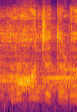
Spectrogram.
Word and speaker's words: मोहनजोदड़ो: आओ दोस्तों आज हम मोहन जोदड़ो की गलियों में घूमते हुए हमारी प्राचीन सभ्यता के गौरवपूर्ण अतीत को महसूस करने की कोशिश करते हैं मोहनजोदड़ो शब्द का सही उच्चारण है मोहन जोदड़ो और सिंधी भाषा में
